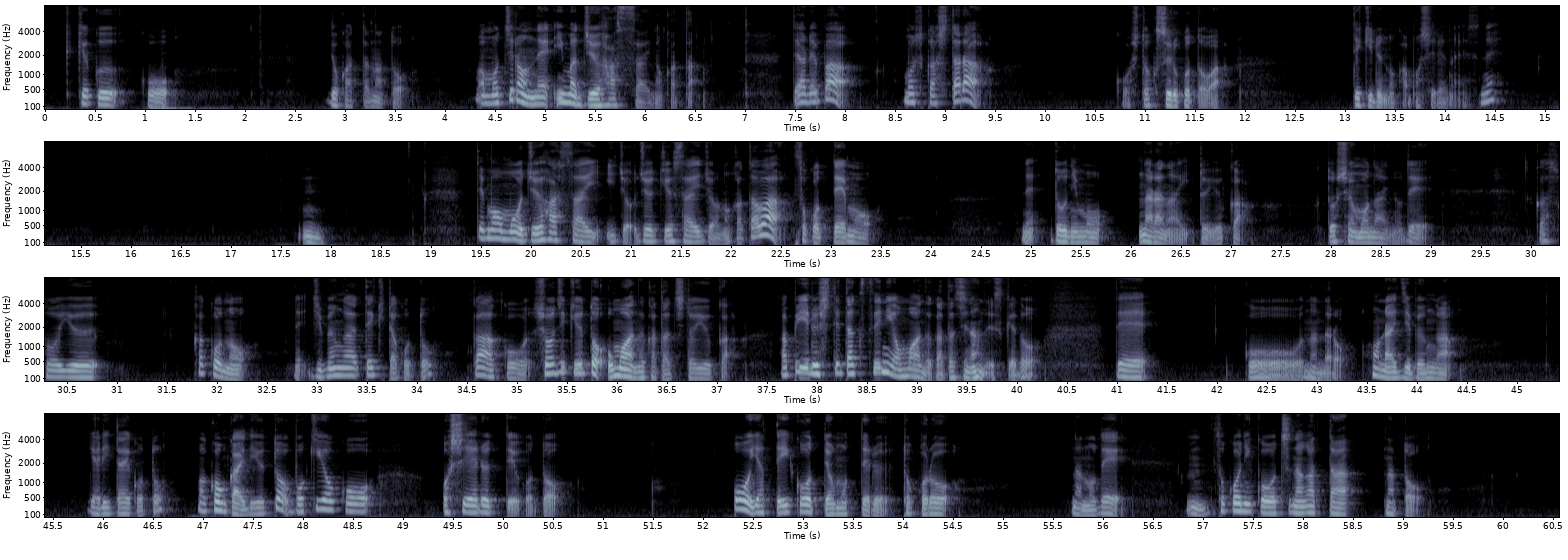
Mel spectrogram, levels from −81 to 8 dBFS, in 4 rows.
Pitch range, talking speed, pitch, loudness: 100-155 Hz, 225 characters per minute, 125 Hz, -29 LUFS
